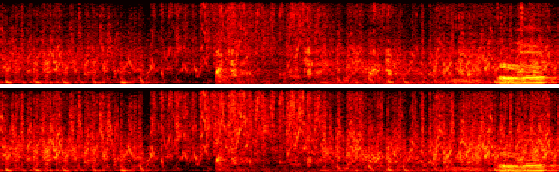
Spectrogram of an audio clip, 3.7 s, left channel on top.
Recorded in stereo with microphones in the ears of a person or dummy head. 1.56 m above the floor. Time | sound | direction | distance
0.0 | an insect | 15° right (ahead or behind) | 1.0 m
1.4 | chewing | 35° left (ahead or behind) | 1.0 m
